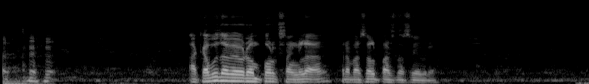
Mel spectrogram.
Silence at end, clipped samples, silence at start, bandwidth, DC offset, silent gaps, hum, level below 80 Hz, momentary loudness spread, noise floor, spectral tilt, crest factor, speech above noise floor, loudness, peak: 0 s; under 0.1%; 0.05 s; 12.5 kHz; under 0.1%; none; none; -54 dBFS; 17 LU; -57 dBFS; -7.5 dB/octave; 18 dB; 29 dB; -29 LUFS; -12 dBFS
